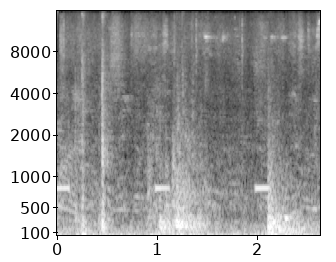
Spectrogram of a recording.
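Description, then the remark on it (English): An aircraft cabin door opening at the gate in a flight simulator, triggered with the Control R keys, with a few mechanical thumps and clunks and short repeated beeps over a steady, droning cabin hum. “And I'm gonna open the door of the aircraft with control R.”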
